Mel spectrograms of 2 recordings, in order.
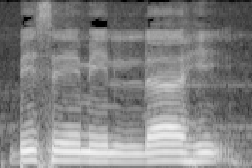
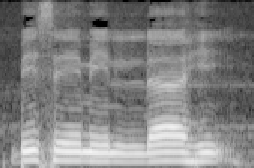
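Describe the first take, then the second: First: The s is released with a small bounce. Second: The s is released with a small bounce.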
